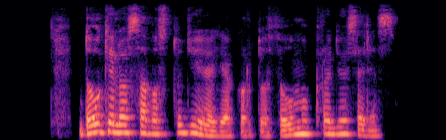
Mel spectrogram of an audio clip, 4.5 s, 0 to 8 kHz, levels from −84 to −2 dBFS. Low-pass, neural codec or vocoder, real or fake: 7.2 kHz; none; real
